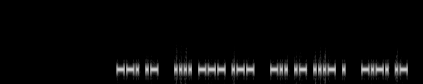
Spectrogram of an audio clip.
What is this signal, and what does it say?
Morse code, heard as a keyed tone, about 46 wpm, 690 Hz. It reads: GA HOW DAVE CA
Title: K1USN SST QSO Practice - 50wpm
